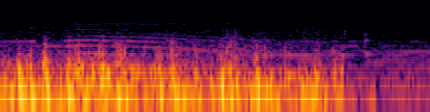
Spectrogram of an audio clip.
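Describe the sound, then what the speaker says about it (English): Wind gusting during a storm on the Isle of Skye in Scotland, a loud rushing roar with buffeting against the microphone for about two seconds before easing. "It's windy and rainy because there's a storm"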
